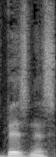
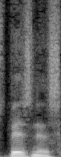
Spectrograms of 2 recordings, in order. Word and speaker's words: business: To pronounce business, have in mind that the size of the syllable indicates where the accent or stress is. In this case, the accent is in the first syllable, corresponding to biz.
